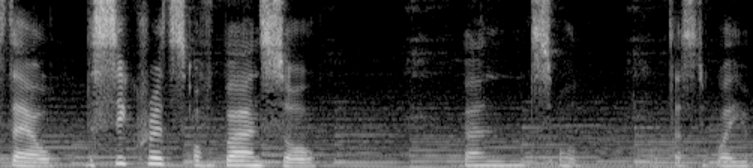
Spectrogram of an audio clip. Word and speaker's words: Björn: Björn, that's the way you pronounce it.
